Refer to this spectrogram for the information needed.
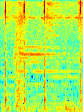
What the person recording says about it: si on tape le son du tic tac ça veut dire que le matériau est du fer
